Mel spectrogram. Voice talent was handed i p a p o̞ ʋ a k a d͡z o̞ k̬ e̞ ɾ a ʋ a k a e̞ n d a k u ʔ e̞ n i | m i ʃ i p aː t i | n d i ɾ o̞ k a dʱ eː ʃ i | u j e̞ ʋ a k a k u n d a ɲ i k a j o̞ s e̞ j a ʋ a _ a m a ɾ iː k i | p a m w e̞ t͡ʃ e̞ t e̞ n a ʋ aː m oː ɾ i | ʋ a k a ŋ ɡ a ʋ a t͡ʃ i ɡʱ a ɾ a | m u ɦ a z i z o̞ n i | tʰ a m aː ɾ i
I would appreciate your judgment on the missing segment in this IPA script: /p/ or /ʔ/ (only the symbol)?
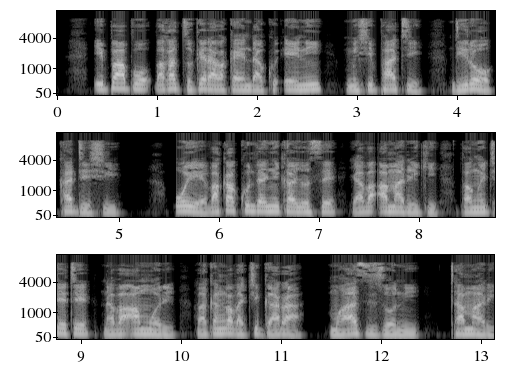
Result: ʔ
